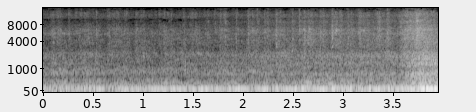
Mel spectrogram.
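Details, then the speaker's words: 1979 Dodge W200 Power Wagon V8 after manifold gasket reseal and new carburetor accelerator pump: much quieter, rises smoothly with no off-idle bog; slight collector leak and a ticking suspected belt/AC compressor remain. "it is a lot better I think I have a slight collector leak down there and it's running really good"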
